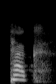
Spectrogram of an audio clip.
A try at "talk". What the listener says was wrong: Sin la L. Talk.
